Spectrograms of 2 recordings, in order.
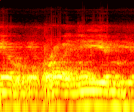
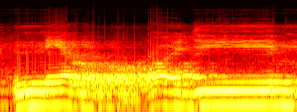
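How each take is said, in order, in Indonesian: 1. Bunyi r terputus tiba-tiba. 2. Bunyi r mengalir terus, pelan-pelan. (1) "Contoh putus gimana bang?" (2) "Dipelanin lagi. ... itu namanya istimror. Rohnya mengalir"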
